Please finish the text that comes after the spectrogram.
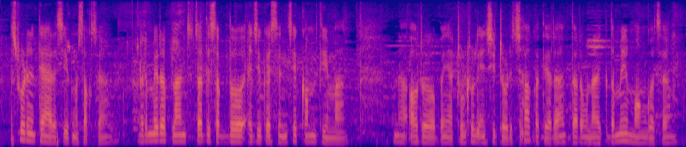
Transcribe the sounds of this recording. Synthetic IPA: sʈuɽenʈt̪jãeɾʌsiknusʌkt͡sʰʌ | rʌmeɾoplant͡sʰʌd͡zʌt̪isʌk̚d̪oed͡zukesʌnt͡sʰikʌmit̪ima | nʌʔʌɾubʌjãʈʰulʈʰulinsiʈoɾit͡sʰʌkʌt̪iɾʌt̪ʌɾʌunaeekd̪ʌmʌjmʌŋɡot͡sʰʌ

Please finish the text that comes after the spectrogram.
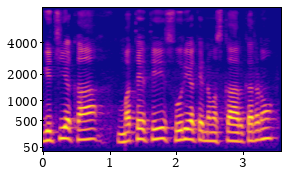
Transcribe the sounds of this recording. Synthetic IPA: ɠɪt͡ɕijəkʰãː | mɐt̪ʰet̪ʰisuːɾijəkʰeːnɐməskaːɾkɐɾəɽ̃o

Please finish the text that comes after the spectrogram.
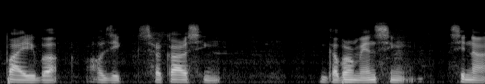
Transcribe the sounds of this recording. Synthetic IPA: pajɾibɐː | wd͡ʒik̚sɐɾkaɾsiŋ | ɡɐbʱɐɾmentsiŋ | sinɐ

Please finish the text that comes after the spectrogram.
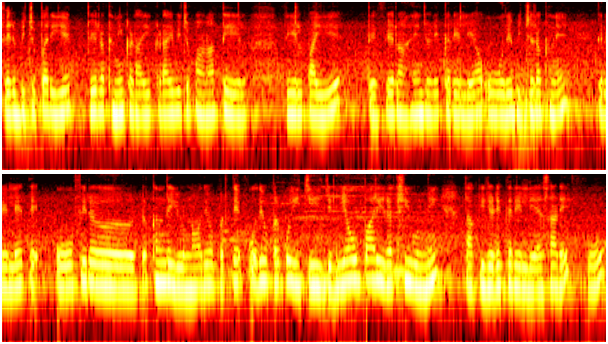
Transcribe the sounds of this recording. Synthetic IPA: pʰɪɾbɪt͡ʃpəɾiːeː | pʰɪɾːəkʰniːkəɽaːiːkəɽaːiːʋɪt͡ʃpaːɽ̃ãːt̪eːl | t̪eːlpaːiːeː | t̪eːpʰɪɾəɦẽːd͡ʒeːɽeːkəɾeːleːaːʔoːoːd̪eːbɪt͡ʃɾəkʰneː | kəɾeːleːt̪eː | oːpʰɪɾʈəkʰənd̪eːjuːnaːoːd̪eːʊpːəɾt̪eːoːd̪eːʊpːəɾkoːiːt͡ʃiːzd͡ʒeːɽiːɛːoːpaːɾiːɾəkʰːiːɦuːniː | t̪aːkɪd͡ʒeːɽeːkəɾeːleːɛːsaːɽeː | oː

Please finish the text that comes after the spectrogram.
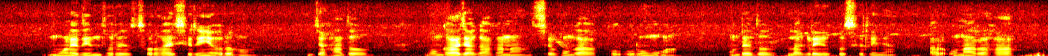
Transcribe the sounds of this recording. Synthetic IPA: mɔɽ̃ɛd̪ind̪ʰʱɔɾɛsɔɾɦajsiɾiɲɔʔɾɛɦɔ̃ | d͡ʒaɦãd̪ɔ | bɔŋɡad͡ʒaɡakanasɛbɔŋɡakɔʔuɾumɔʔa | ɔɳɖɛd̪ɔlaɡɽɛɡɔkɔsiɾiɲaʔaɾɔnaɾaɦa

